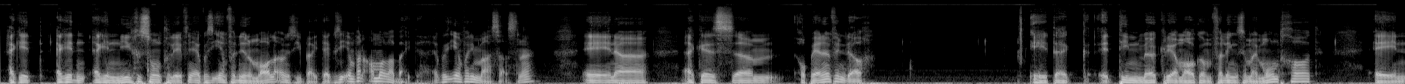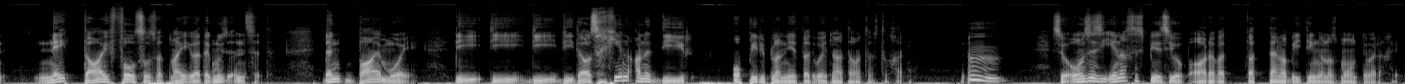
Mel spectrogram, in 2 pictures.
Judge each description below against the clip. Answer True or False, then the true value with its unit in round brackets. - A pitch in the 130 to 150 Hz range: False (90 Hz)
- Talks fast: True (220 wpm)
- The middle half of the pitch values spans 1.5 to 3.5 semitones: False (5.7 semitones)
